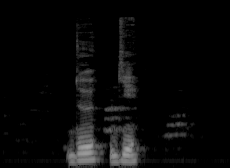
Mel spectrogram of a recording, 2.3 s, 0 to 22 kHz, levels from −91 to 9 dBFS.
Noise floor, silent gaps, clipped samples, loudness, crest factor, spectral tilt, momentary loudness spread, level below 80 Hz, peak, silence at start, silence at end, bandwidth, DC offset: -83 dBFS; none; under 0.1%; -38 LUFS; 18 dB; -7 dB/octave; 10 LU; -80 dBFS; -22 dBFS; 0.65 s; 0.9 s; 15.5 kHz; under 0.1%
